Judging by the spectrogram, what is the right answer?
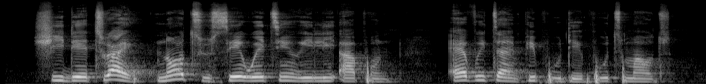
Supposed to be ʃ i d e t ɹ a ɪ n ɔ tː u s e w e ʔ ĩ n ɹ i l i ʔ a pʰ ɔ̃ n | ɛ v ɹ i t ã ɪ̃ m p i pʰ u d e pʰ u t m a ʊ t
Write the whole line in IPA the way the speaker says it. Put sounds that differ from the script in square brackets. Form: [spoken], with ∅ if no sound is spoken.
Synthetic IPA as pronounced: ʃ i d e t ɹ a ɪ n ɔ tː u s e w e [t] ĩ n ɹ i l i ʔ a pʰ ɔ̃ n | ɛ v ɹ i t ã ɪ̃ m p i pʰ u d e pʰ u t m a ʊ t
